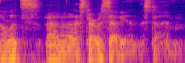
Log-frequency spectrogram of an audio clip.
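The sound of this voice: Speaking at a fairly slow pace, a man with a medium pitch uses lively intonation.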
